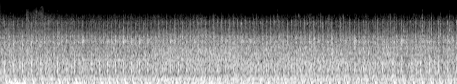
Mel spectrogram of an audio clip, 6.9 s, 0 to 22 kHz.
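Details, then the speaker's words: Old 2-cylinder diesel, believed Cummins, off a generator, on a sawmill; sat 6–8 months. Even throbbing idle after start, no misfire or odd knock; running fine. "This is a 2-cylinder diesel engine. It came off of a own-in generator. I believe it's a Cummins."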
